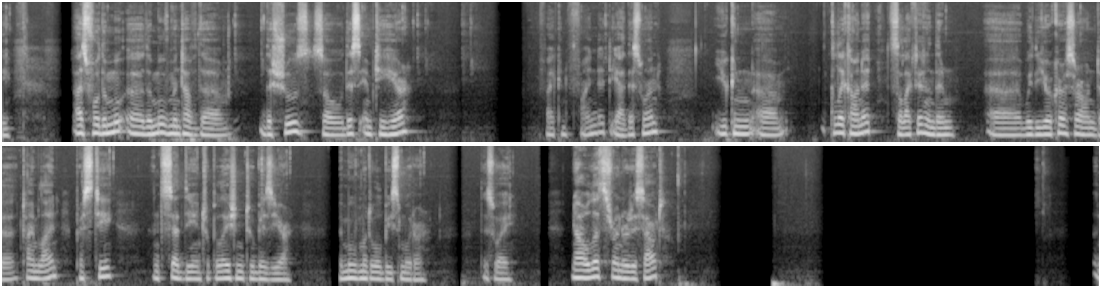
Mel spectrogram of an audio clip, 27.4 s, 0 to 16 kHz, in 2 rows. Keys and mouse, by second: 2.7-3.1 middle drag, 5.0 click, 5.5 click, 14.5 t.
